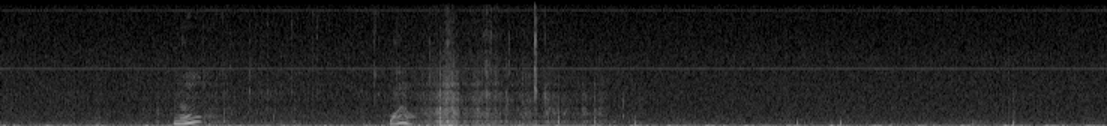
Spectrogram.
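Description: Two short, rising hums from a person's voice, like a questioning "hm?", a few seconds apart. Right after the second come a few light clicks from the spinning reel being handled, with scattered small ticks later.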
